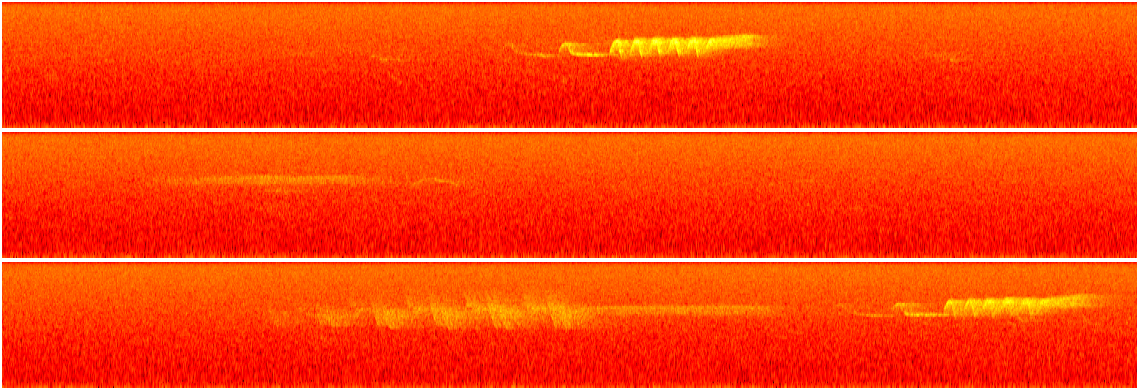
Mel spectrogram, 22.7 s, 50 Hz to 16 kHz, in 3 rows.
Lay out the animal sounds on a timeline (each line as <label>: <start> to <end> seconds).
Black-throated Blue Warbler (Setophaga caerulescens): 3.2 to 5.3 seconds
Pine Warbler (Setophaga pinus): 8.3 to 10.5 seconds
Ovenbird (Seiurus aurocapilla): 16.7 to 19.1 seconds
Pine Warbler (Setophaga pinus): 18.9 to 20.4 seconds
Black-throated Blue Warbler (Setophaga caerulescens): 20.6 to 22.7 seconds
